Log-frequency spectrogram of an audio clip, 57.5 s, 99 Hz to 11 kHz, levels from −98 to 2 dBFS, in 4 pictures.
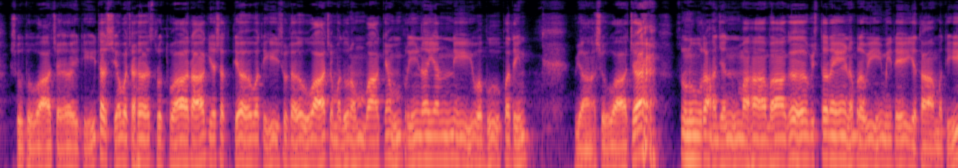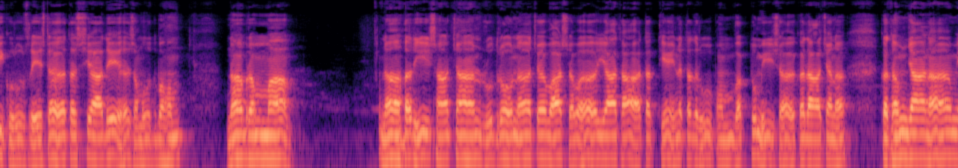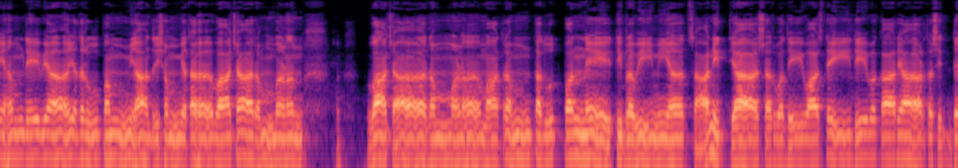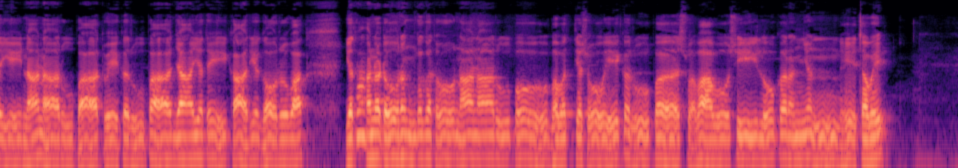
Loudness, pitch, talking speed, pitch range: -21 LUFS, 115 Hz, 55 wpm, 110-125 Hz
